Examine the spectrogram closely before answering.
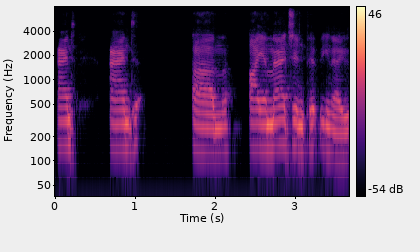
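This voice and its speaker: With a British accent, a man speaks at a fairly high pitch in a monotone, flat intonation, the sound dry and close with no echo. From Britain. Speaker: rabbi and philosophy lecturer. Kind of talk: lecture. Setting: video call. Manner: halting.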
